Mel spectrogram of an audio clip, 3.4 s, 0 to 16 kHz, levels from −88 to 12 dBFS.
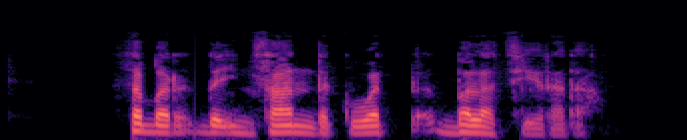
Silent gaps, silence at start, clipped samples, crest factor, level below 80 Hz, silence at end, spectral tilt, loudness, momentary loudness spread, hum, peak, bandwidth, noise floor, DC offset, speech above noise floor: none; 0.65 s; under 0.1%; 24 dB; -68 dBFS; 0.45 s; -8 dB/octave; -24 LUFS; 14 LU; none; -2 dBFS; 7 kHz; -82 dBFS; under 0.1%; 58 dB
